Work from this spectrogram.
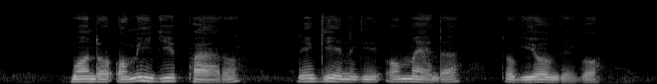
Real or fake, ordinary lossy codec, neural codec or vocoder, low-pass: fake; none; codec, 44.1 kHz, 7.8 kbps, Pupu-Codec; none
